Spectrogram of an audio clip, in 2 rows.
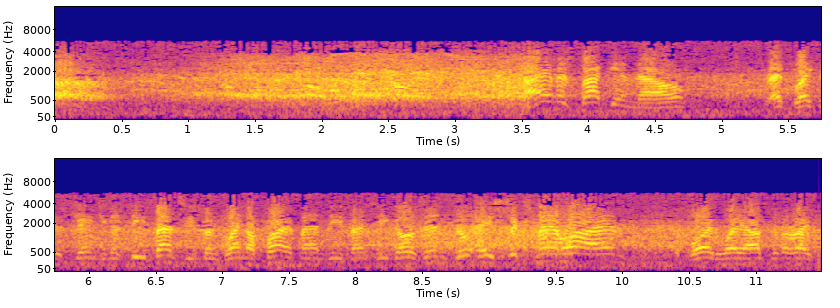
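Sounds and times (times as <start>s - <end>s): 
large stadium crowd cheering at a football game: 0.0s - 4.0s, 7.9s - 11.4s
speech: 4.2s - 11.4s.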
